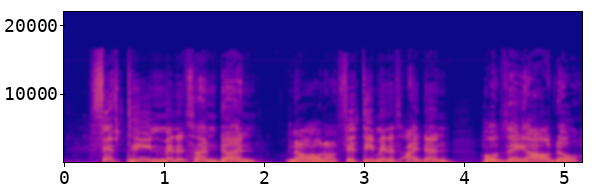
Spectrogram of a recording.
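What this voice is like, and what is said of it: Put-on Irish accent. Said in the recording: “Can you do the Irish accent?”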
